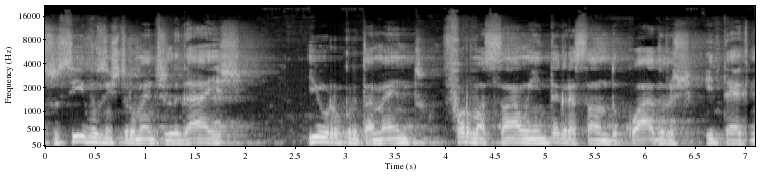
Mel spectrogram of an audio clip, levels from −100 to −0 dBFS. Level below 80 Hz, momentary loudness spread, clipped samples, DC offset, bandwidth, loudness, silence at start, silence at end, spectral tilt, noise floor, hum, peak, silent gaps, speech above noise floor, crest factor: -50 dBFS; 7 LU; under 0.1%; under 0.1%; 15.5 kHz; -18 LUFS; 0 s; 0 s; -5 dB/octave; -46 dBFS; none; -4 dBFS; none; 29 dB; 14 dB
